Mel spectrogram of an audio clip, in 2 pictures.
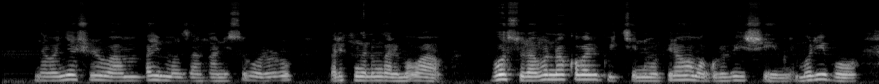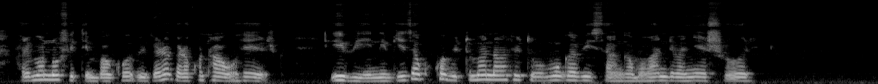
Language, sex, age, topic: Kinyarwanda, female, 25-35, education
